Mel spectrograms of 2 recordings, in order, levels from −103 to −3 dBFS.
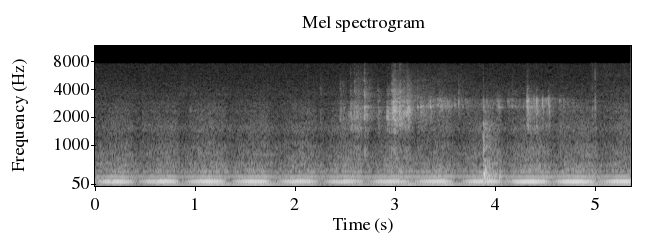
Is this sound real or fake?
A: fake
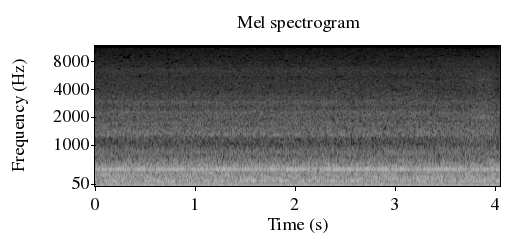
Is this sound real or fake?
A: real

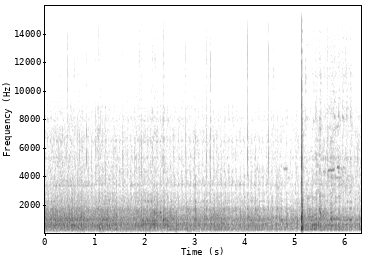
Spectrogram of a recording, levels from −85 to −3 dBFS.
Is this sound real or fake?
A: fake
